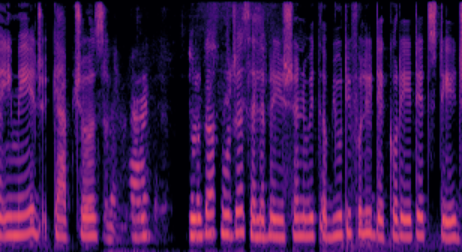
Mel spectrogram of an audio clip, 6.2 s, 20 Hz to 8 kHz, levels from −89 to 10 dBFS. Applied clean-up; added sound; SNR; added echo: neural mask model Resemble Enhance denoiser.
